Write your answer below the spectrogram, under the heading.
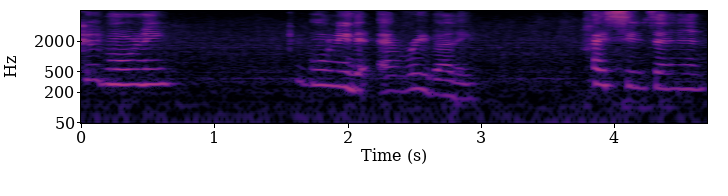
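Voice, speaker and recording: Noticeable background noise sits behind a woman with a high pitch. She talks at a very slow pace, her pitch swinging very widely. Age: 60s. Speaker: qigong instructor. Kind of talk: guided exercise class.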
